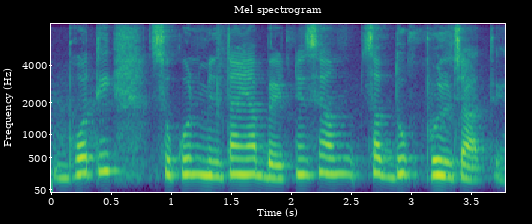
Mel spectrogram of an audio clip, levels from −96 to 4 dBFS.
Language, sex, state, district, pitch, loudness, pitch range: Hindi, female, Bihar, Gaya, 245 Hz, -16 LUFS, 230-250 Hz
